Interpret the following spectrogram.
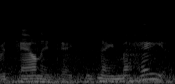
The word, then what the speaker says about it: Mexia: we have a town in texas named mahayan spelled m-e-x-i-a and some people come in and pronounce it mexia it was named after a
